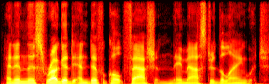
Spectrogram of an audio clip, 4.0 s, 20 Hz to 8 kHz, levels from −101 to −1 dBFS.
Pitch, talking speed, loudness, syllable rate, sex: 105 Hz, 165 wpm, -20 LUFS, 4.8 syllables/s, male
